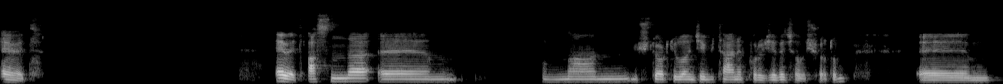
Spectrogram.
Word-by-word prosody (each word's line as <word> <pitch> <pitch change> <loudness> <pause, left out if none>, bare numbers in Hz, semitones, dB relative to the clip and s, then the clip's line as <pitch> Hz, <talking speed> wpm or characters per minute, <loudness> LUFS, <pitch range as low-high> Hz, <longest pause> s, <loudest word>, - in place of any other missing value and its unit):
Evet. 110 -6 -1 2.3
Evet, 150 -2 +7
aslında, 145 +3 +2
emm, 120 - -1 0.9
bundan 120 +1 -4
3-4 120 - -1
yıl 120 - +1
önce 120 0 0
bir - - -12
tane 115 -1 -1
projede 110 +2 -1
çalışıyordum. 105 +9 -6 0.7
Emm, 105 -1 +1
120 Hz, 80 wpm, -25 LUFS, 110-125 Hz, 2.3 s, Evet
